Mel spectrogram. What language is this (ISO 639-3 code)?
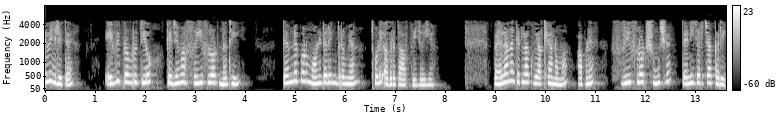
guj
